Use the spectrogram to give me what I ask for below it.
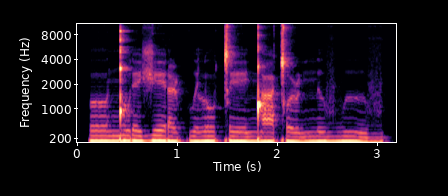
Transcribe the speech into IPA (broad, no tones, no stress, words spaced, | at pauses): ɤ ŋ͡ǃuɾeʒe ɾaɭkʷelo ǀe ŋ͡ǃaǀoɭnːɯvβɯv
